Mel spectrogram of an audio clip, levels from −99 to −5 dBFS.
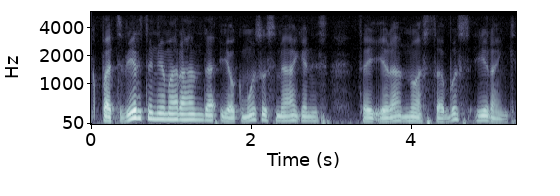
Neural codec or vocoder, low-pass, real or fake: none; 5.4 kHz; real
